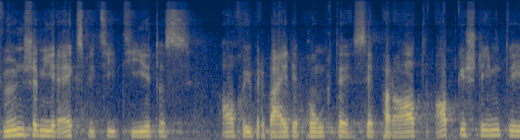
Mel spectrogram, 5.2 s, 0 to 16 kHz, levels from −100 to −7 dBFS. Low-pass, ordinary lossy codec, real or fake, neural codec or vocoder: 14.4 kHz; Opus, 16 kbps; real; none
